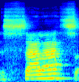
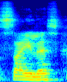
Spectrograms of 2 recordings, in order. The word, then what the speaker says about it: Salas: new signings it's then salas i think is how i've been told to pronounce his name not sailors so i think it's salas as the attacking midfielder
